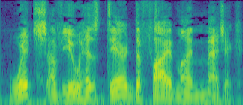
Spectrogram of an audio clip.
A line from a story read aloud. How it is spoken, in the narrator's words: he shouted in a terrible voice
